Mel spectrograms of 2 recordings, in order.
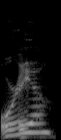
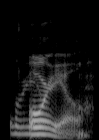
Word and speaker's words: Oriole: It's called Oreo. Did I pronounce that right? Oriole.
